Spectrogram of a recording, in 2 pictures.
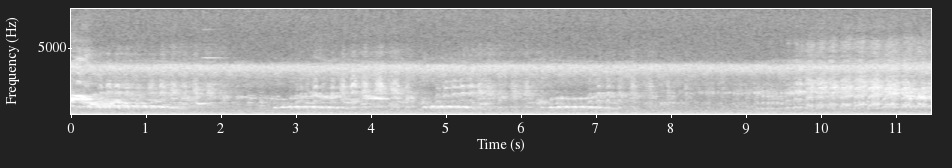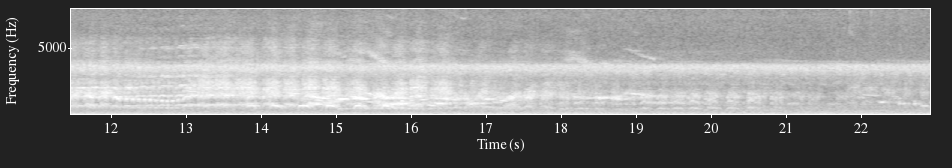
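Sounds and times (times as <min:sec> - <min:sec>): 
Australian birds: 0:00.0 - 0:22.9.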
